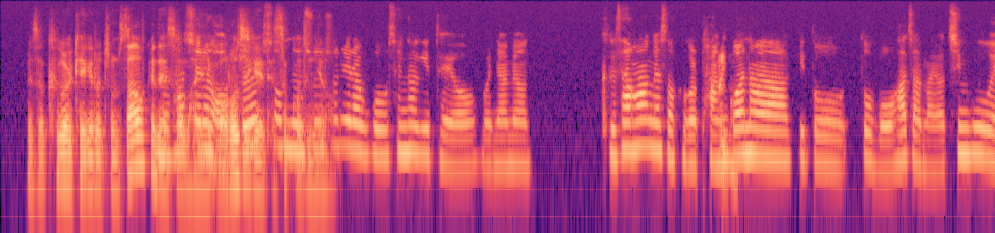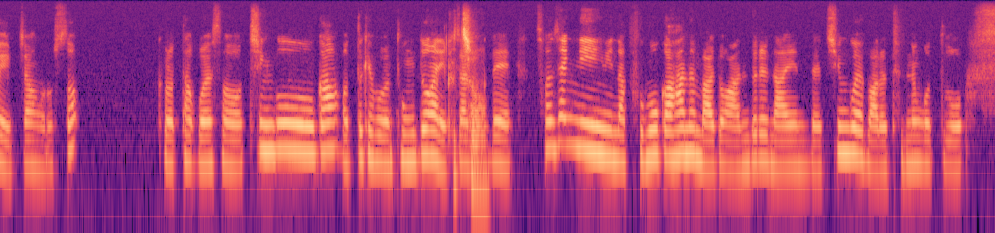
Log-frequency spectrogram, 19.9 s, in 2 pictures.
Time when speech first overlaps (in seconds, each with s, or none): 1.6 s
